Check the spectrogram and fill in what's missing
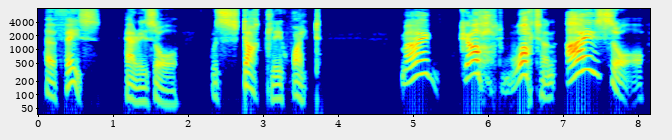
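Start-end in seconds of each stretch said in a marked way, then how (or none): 4.8-8.1 put-on haughty girl. A narrator's reading. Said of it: "rang out a girl's voice".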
